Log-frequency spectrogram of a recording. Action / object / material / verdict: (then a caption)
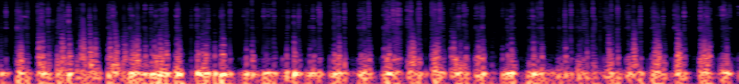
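scrape / metal mesh microphone grille / metal mesh / none. Long nails scratch and tap the bare black metal mesh grille of a condenser microphone. The result is a dense, fast, irregular stream of short, dull thumps and rustling scrapes. It is heavy in the low end, with a steady low droning tone underneath and very little bright content.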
